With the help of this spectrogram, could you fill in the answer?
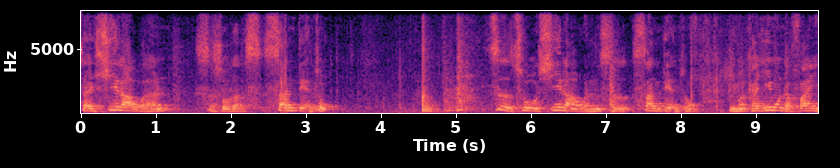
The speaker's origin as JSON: {"language": "Chinese", "country": "China", "said": "我想我们中国人我们都知道，我们的从古以来我们就是用了这个天这个地支和天干"}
